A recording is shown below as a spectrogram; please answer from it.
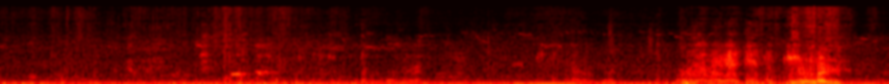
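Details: Dog encounter outdoors between a Dobermann named Jeff and a Fox Terrier; a low wind rumble gives way to harsh, loud bark-like bursts with growly low harmonics near the end, with rustling movement around them.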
